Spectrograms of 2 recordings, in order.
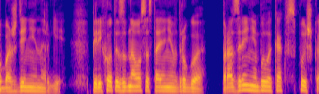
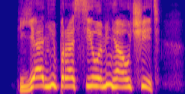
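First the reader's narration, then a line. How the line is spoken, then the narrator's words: Shouting. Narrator (Russian): Сашка тоже кричала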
